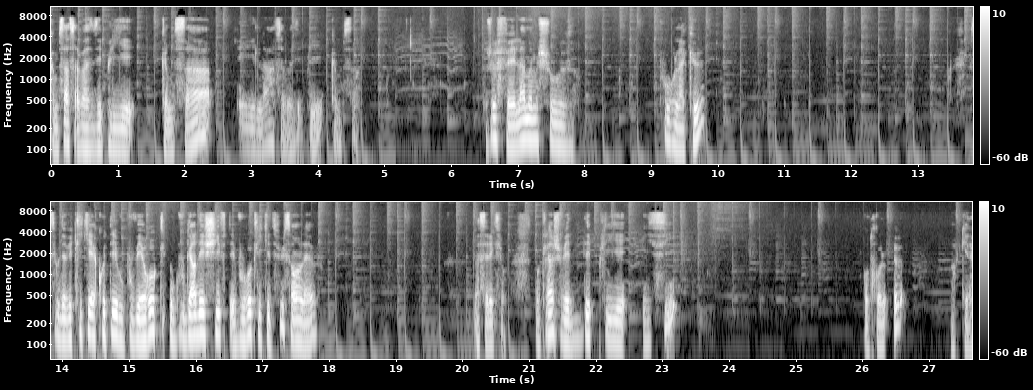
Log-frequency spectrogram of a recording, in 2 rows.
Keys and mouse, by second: 0.0-10.1 middle drag, 10.1 click, 10.7 shift+click, 11.0 shift+click, 11.7 middle click, 12.5 shift+click, 12.8 shift+click, 13.6 shift+click, 16.6 shift+click, 17.5 shift+click, 17.8 shift+click, 18.5 shift+click, 19.0 shift+click, 20.1-22.8 middle drag, 22.8 shift+click, 23.8-26.5 middle drag, 26.5 ctrl+e.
